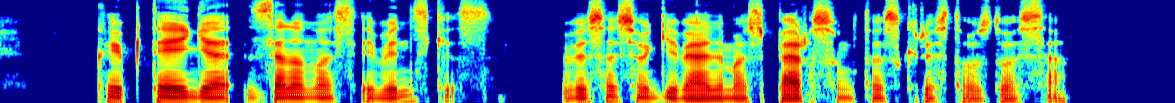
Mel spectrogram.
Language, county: Lithuanian, Marijampolė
